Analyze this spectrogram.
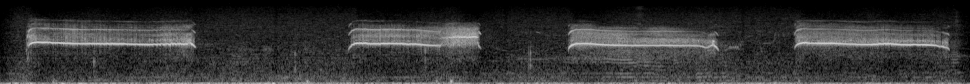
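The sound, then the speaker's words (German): A red kite calls four times in a row, each a long, high, piercing whistle with a slight quaver at the end, loud, separated by short pauses with no talking. “So klingt der Rotmilan.”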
